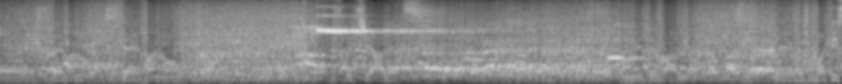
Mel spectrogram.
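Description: Voices shouting and calling around a water polo pool, with a short high whistle blast about three seconds in.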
